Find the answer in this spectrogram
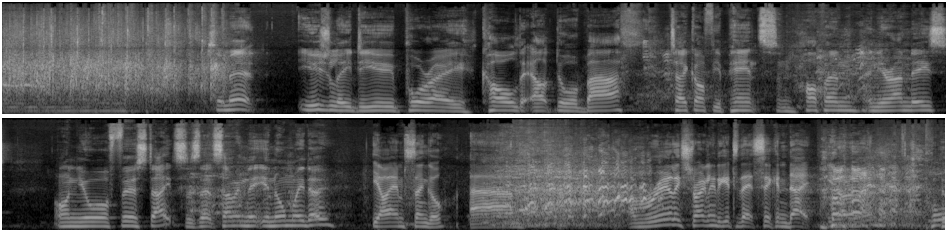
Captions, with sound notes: - So, Matt, usually, do you pour a cold outdoor bath, take off your pants, and hop in in your undies on your first dates? Is that something that you normally do? - Yeah, I am single. Um... (LAUGHTER) I'm really struggling to get to that second date, you know what I mean?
